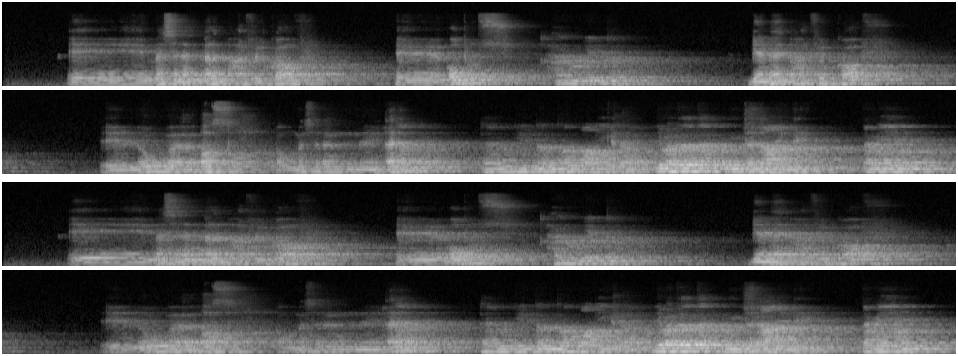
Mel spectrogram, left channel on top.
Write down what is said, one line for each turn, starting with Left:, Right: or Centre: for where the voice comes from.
Left: آه مثلا بلد بحرف القاف آه قبرص
Right: حلو جدا
Left: جماد بحرف القاف اللي هو قصر او مثلا
Right: حلو
Left: قلم
Right: حلو جدا برافو عليك
Left: كده
Right: يبقى 3 2 فعلا
Left: تلاتة اتنين ليا
Right: تمام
